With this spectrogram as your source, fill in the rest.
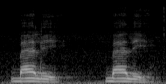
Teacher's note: trọng âm của nó rơi vào âm đầu tiên, âm be, và âm thứ hai là âm lì. Các bạn xuống giọng lì, lì trong chữ lì lợm, belly belly.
